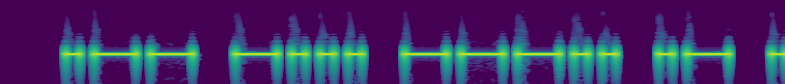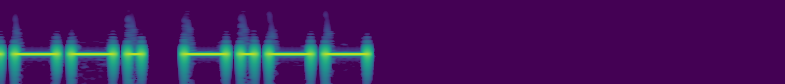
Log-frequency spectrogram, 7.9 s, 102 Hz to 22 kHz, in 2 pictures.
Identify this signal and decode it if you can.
Morse code, heard as a keyed tone, about 17 wpm, 700 Hz. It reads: WB8APY
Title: USA Call Signs - 6 Characters - Repeated 2x - 17wpm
